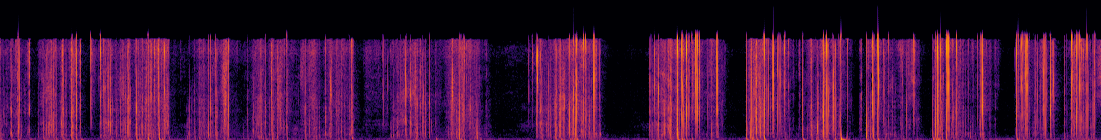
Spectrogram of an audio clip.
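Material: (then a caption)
Silicone. Long nails tap and scratch the pop-it bubbles and body of a hot pink silicone pop-it phone case on a phone mounted on a tripod. Bursts of quick, dry, crinkly taps and scratches come in short clusters separated by brief pauses, with a faint low hum underneath.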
